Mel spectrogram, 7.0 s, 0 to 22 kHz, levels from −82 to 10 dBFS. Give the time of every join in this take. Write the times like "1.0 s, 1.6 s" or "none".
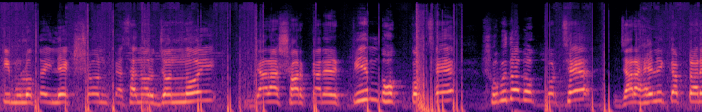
none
